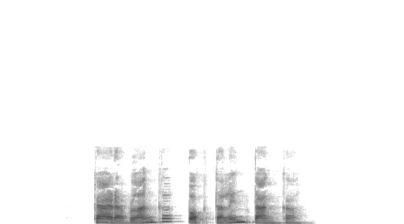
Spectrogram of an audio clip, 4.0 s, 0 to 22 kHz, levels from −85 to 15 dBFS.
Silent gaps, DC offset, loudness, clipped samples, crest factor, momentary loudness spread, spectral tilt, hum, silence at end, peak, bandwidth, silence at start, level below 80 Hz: none; under 0.1%; -23 LUFS; under 0.1%; 20 dB; 12 LU; -6.5 dB/octave; none; 1.05 s; -6 dBFS; 7.8 kHz; 0.95 s; -72 dBFS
